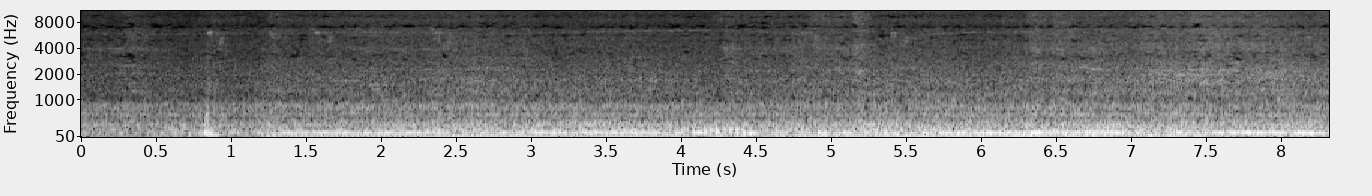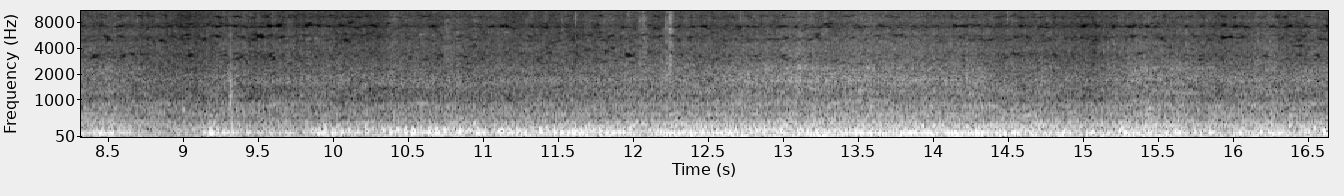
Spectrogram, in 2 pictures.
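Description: Car engine running steadily while driving, with road noise. There is a single knock about a second in, and the engine note falls away briefly near the middle before picking up again.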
